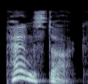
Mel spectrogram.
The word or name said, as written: penstock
